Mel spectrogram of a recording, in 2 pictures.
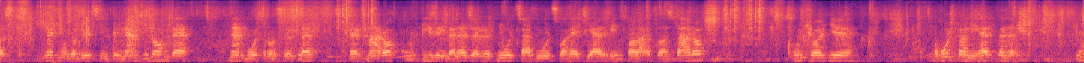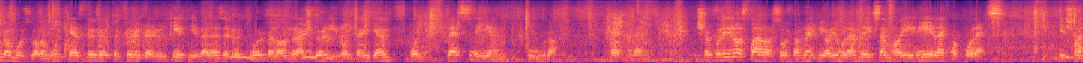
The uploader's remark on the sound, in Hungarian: Amely rendhagyó módon nem egy személyesen vagy online felvett beszélgetés, hanem tudósítás egy rendezvényről.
